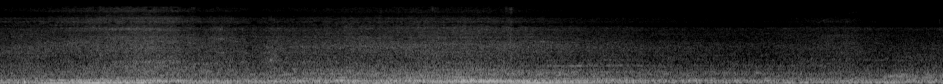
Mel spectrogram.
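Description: Motor vehicle engine running in the street with a low rumble, swelling about a second in and again around five seconds.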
